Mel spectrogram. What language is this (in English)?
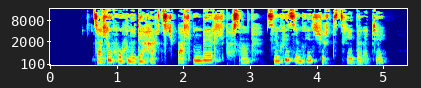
Mongolian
